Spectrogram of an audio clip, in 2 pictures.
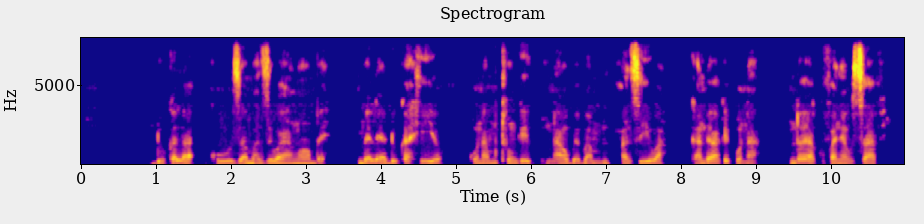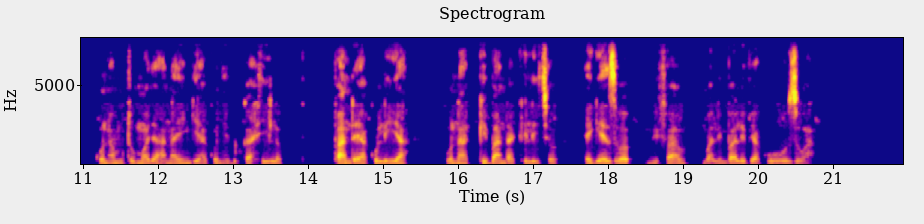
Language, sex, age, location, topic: Swahili, male, 18-24, Kisumu, finance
